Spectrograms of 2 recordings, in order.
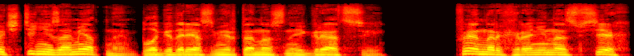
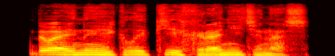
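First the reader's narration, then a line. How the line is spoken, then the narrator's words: Hoarse whisper. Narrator (Russian): хрипло прошептал Итковиан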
